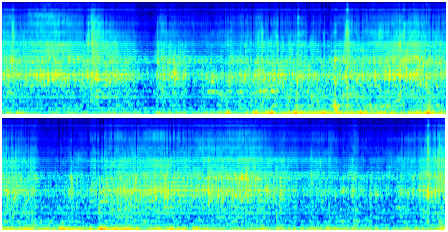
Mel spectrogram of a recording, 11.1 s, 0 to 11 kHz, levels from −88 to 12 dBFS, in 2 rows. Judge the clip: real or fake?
fake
